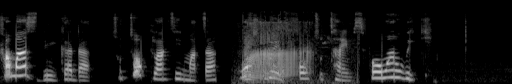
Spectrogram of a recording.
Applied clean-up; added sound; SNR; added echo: none; Fart; 7 dB; none.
